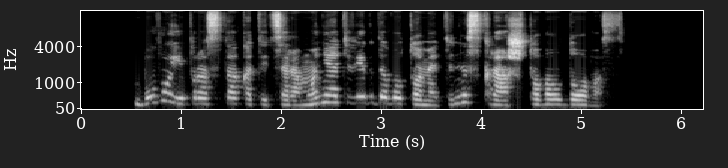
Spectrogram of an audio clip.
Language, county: Lithuanian, Kaunas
